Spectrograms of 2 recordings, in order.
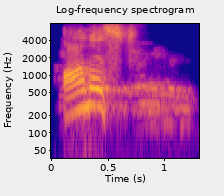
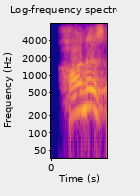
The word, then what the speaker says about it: honest: H is completely silent.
